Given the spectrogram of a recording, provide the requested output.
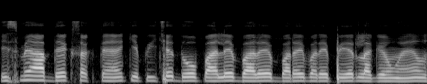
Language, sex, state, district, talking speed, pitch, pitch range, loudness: Hindi, male, Delhi, New Delhi, 225 wpm, 165 Hz, 160-175 Hz, -18 LUFS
